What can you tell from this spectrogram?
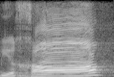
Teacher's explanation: Kha al-halqi bagian atas. Jadi ketika kita bi kha, maka kha itu ada getaran.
